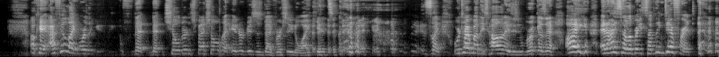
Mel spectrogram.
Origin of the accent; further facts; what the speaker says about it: Alabama, United States; my home state of Alabama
